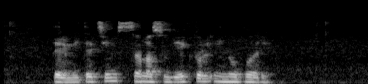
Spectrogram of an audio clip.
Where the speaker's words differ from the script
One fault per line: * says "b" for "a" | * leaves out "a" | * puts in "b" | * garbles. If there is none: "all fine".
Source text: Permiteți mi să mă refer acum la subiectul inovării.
* leaves out "mă refer acum"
